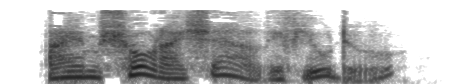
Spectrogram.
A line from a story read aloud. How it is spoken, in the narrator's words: said Diana, in a doubtful voice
